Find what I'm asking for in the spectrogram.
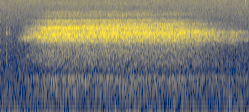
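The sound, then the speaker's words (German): A slow breath drawn in through the nose during a breathing exercise, a soft, airy hiss that rises, holds steady for about two seconds and tapers off. “Atme nochmal Energie durch die Nase ein”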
